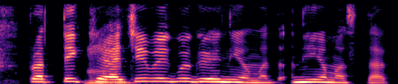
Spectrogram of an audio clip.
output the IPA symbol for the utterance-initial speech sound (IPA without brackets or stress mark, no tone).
p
